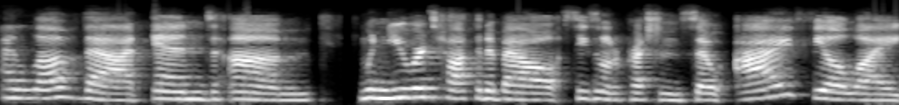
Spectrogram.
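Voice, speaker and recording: At a fairly slow pace, the voice carries a bright, sharp tone. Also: woman, fairly high pitch for a woman, ordinary pitch variation. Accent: Southern US. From US South. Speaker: podcast host. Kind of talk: casual interview chat.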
